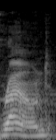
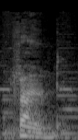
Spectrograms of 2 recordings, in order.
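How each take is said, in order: First: The R is said plainly, not rolled. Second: The R is rolled with a trill.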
